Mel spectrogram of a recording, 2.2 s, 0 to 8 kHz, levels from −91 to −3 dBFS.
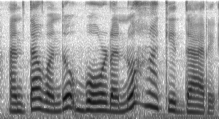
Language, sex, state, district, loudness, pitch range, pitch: Kannada, female, Karnataka, Bidar, -15 LUFS, 195-280 Hz, 220 Hz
